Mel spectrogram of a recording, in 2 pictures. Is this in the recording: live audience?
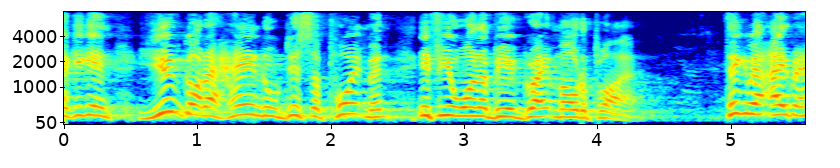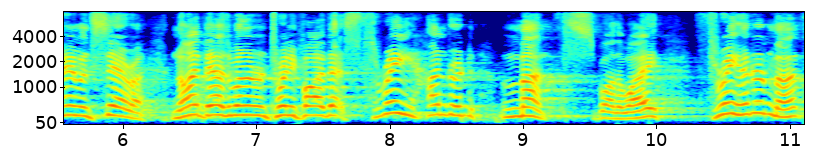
yes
